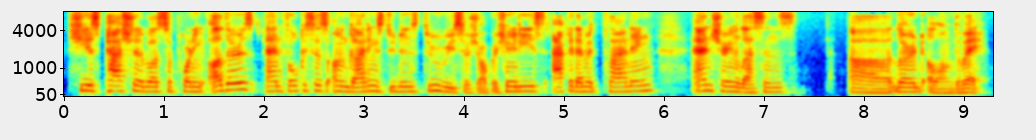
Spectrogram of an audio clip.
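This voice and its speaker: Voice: medium pitch, brisk. A webinar host reading a formal prepared introduction over a video call. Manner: reads prepared remarks, formal. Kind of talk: scripted introduction.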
